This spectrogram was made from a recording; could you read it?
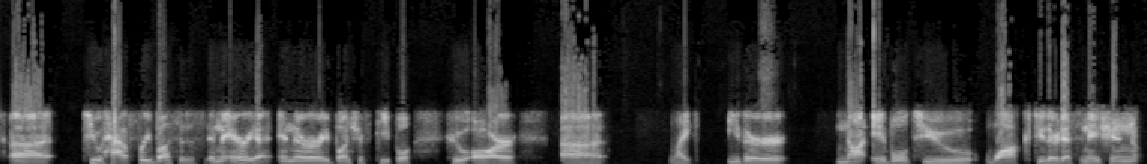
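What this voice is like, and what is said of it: Midwestern American accent. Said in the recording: “my Midwest accent, kicks in sometimes”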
